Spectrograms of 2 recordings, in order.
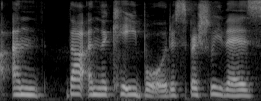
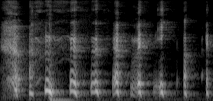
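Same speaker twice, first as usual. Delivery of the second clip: laughing fit while speaking, higher; 7 semitones higher than usual. Joking about a repeated lyric: laughing fit while talking. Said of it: "I'm having a laughing fit".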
